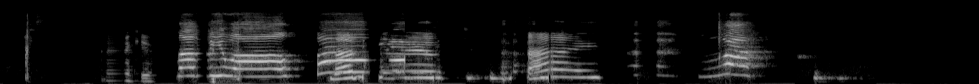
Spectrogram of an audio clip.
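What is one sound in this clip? Young women talk and laugh with animation over an online call.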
